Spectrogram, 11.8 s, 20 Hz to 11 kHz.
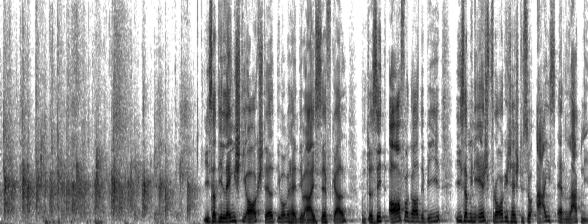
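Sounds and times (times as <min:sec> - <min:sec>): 
audience applause: 0:00.0 - 0:04.0
speech: 0:04.1 - 0:11.7.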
